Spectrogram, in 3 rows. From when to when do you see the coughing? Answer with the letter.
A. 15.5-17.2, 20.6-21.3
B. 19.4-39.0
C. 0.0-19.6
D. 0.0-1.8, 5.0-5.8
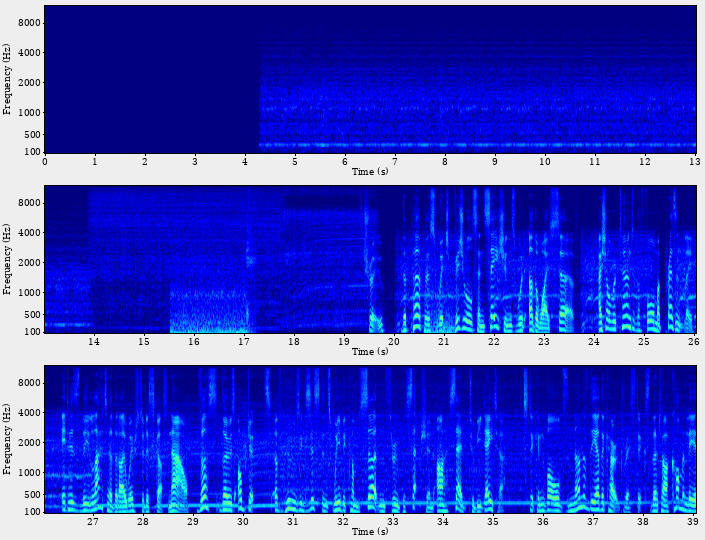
A.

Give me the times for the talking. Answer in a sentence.
You can hear the talking from 19.4 to 39.0 s.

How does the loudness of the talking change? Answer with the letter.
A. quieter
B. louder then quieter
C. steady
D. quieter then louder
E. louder
C.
